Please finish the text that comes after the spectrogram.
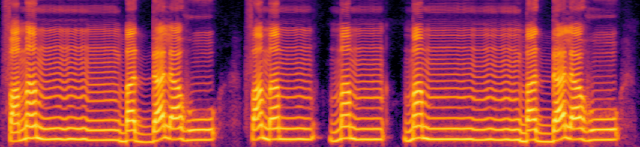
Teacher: नून साकिन और तनवीन के बदले में हमें मीम को पढ़ना है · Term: इक़लाब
